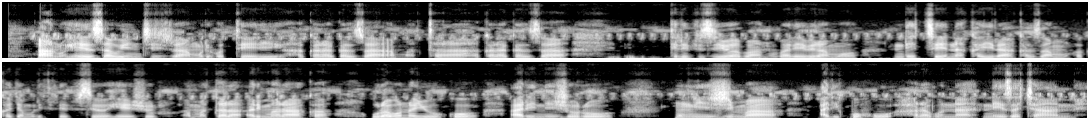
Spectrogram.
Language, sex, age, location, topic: Kinyarwanda, male, 25-35, Nyagatare, finance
